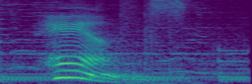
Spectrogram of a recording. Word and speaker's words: hands: Gloves, or maybe you said hands. Again, D after an N before a consonant in the word hands. We usually won't say that D sound.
